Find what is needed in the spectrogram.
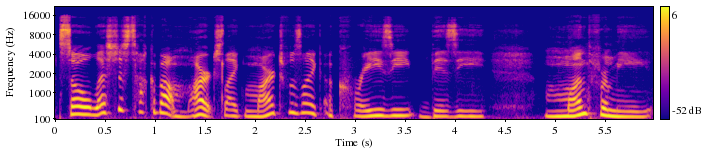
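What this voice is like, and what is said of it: Hoarse voice from a cold. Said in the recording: “this is like my third cold, so excuse my voice, I sound a little hoarse”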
